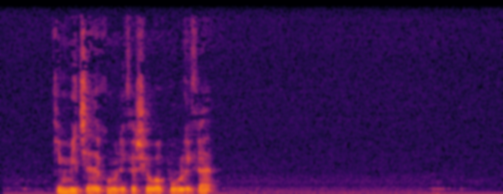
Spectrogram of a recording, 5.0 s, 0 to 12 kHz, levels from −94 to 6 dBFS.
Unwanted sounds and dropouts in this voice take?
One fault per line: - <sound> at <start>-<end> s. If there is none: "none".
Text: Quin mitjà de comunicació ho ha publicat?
none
